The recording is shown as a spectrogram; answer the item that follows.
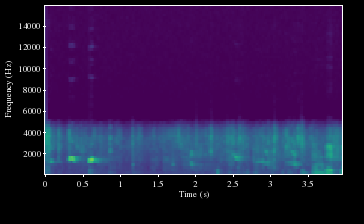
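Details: Puppies three weeks old from Sofia's third litter cry piteously after getting out of the nest: thin, whistled whines repeat a few times, then a louder squeal near the end, with a woman speaking over them indoors.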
